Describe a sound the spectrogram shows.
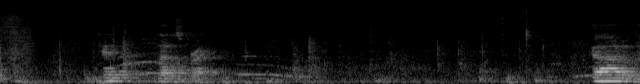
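A man speaks calmly at a distance in a large echoing room.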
